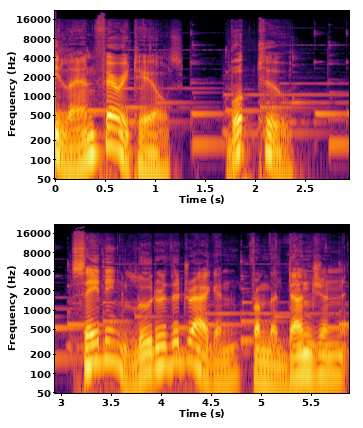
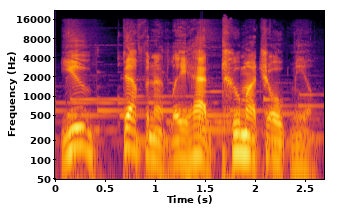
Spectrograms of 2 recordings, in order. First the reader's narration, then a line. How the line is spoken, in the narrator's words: Obi scoffed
